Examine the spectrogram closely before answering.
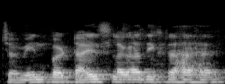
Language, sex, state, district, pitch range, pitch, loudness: Hindi, male, Bihar, Patna, 110-115 Hz, 115 Hz, -15 LUFS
